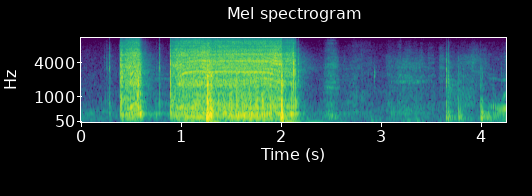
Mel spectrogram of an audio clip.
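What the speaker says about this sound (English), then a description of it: "you can just drill it right down." A power drill drives a screw into a drywall anchor in two loud, close whirring bursts, followed by softer clicks and handling noises.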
